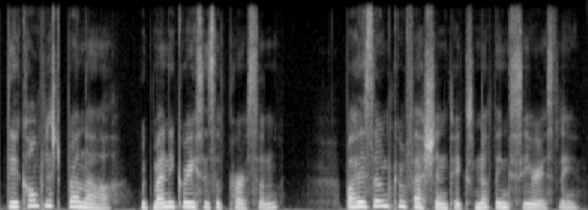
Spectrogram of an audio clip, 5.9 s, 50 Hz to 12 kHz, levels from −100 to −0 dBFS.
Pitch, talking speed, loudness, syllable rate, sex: 245 Hz, 155 wpm, -18 LUFS, 5.9 syllables/s, female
